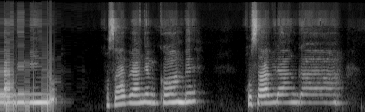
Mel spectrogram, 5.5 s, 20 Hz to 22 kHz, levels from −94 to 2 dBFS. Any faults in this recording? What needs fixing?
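Robotic sound from repeated short buffers, from 0.01 to 1.31 s, ending just before "khusaviranga vikombe". The speech collapses into a rigid metallic buzz near 94 Hz that only loosely tracks the syllables. That pitch points to a slice of roughly 10.7 ms being replayed while most of the real audio over this stretch goes missing. The likely cause is a starved capture or playback buffer. Fix it by enlarging the buffer or removing whatever stalls the audio thread.

Opus voice compression runs through the whole clip. Content reaches about 20 kHz, but the sound is plainly damaged, which fits hybrid-mode Opus at a low bitrate around 16 kbps with 20 ms frames. The lower band goes through the linear-prediction coder and the top through the transform layer, both starved of bits. Speech turns hoarse and slightly robotic. Fix it by encoding at a higher bitrate.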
